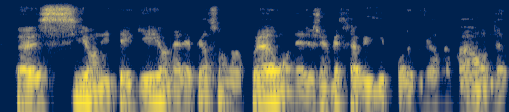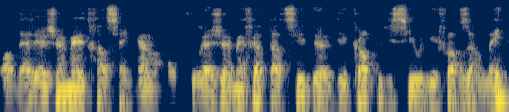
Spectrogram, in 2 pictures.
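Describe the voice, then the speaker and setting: A man's medium-pitched voice in monotone, flat intonation, with hardly any pauses. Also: moderate pace. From Quebec City. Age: 60s. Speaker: panelist, swimming coach. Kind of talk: testimony. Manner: halting.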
